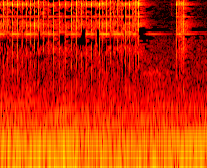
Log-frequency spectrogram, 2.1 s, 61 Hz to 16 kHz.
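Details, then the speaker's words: Okuma ITX 1000 reel with a homemade drag clicker spring fitted for louder sound, line pulled: quick, sharp, even ticks, about eighteen a second, then stopping; louder than before, drag clicker working normally. "sekarang kita coba dengar suara klikernya nanti dibandingkan juga dengan yang sebelumnya seperti ini dia ya kedengarannya memang sudah lebih kencang suaranya nih lumayan kan"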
